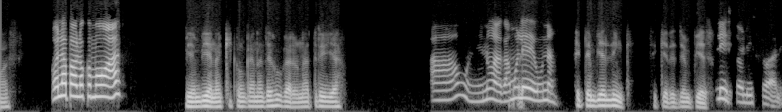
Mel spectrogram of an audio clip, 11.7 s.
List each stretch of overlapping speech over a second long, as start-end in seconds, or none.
none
